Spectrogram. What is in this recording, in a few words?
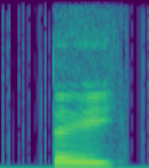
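"dei" first tone, Chinese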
